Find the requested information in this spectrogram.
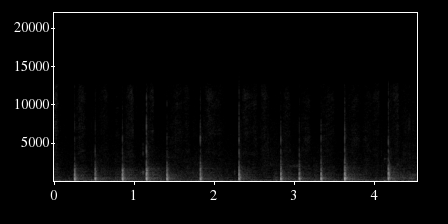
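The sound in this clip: Writing a model out on a board, heard as many quick taps and short strokes in an uneven, brisk rhythm with no talking.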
